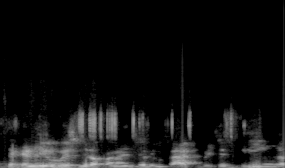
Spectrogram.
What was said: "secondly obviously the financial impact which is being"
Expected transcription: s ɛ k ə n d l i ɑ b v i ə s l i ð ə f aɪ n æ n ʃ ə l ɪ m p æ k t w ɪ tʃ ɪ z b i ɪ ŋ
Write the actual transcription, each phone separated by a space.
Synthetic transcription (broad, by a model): s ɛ k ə n d l i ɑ v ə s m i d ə f aɪ n æ n ʃ ə l ɪ m p æ k t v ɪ tʃ ɪ z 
